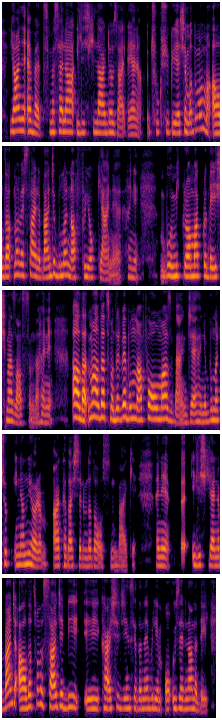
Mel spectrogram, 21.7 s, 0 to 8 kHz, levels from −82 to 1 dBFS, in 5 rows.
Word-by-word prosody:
Yani, 245 +1 +3
evet, 220 -6 -1
mesela, 225 0 +1
ilişkilerde 210 0 -2
özellikle, 200 -5 -5
yani, 175 -1 -4 0.3
çok 215 0 -10
şükür 215 -2 -8
yaşamadım 215 +5 -2
ama 290 -1 -2
aldatma 215 +5 +1
vs. 235 +3 -3 0.3
bence 220 +5 +1
bunların 235 +1 -1
affı 190 +2 -2
yok, 195 -1 -4
yani. 155 - -6
Hani, 190 -3 -8 0.4
bu 225 0 0
mikro, 220 0 +3
makro 220 0 +1
değişmez. 205 -1 -1
Aslında 165 +3 -6
hani 165 -2 -7 0.4
aldatma, 275 +1 +8
aldatmadır. 260 -4 +4
Ve 275 -1 +5
bunun 255 0 0
affı 225 +3 +3
olmaz, 240 -4 +4
bence, 180 +2 -2
hani, 185 0 -5
buna 220 0 0
çok 235 -1 -7
inanıyorum, 210 -1 -1
arkadaşlarımda 185 -1 -3
da 175 - -3
olsun 95 +2 -8
belki, - - -11 0.4
hani, 185 0 -1 0.4
eee, 305 - -1
ilişkilerini 195 -2 -2
Bence, 285 +6 +4
aldatma 245 +8 +3
da 300 - +2
sadece 250 -3 +3
bir, 240 0 -3
iii, 205 0 0
karşı 215 +1 0
cins, 215 +1 -4
ya 205 - -5
da 205 - 0
ne 210 +1 -2
bileyim, 205 -3 -3
o 195 +1 -2
üzerinden 210 -1 0
de 180 - -5
değil, 415 -1 -7
215 Hz, 160 wpm, -23 LUFS, 195-235 Hz, 0.4 s, aldatma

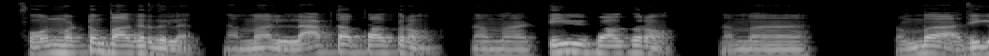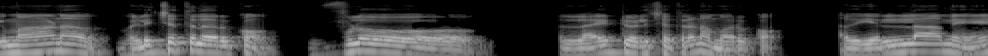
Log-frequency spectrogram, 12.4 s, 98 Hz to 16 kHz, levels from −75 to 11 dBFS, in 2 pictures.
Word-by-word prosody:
Phone 125 +4 0
மட்டும் 145 +5 0
பாக்குறதில்ல. 125 -8 +2 0.3
நம்ம 95 +4 -2 0.2
laptop 135 +6 0
பாக்குறோம், 135 - -1 0.3
நம்ம 95 0 -5 0.3
டிவி 155 +2 +3
பாக்குறோம், 130 +1 0 0.4
நம்ம 95 +2 -6 0.9
ரொம்ப 110 +8 0 0.2
அதிகமான 135 - +1 0.4
வெளிச்சத்துல 145 +7 +3
இருக்கோம். 125 - -1 0.3
இவ்ளோ 145 +9 +1 1.3
லைட் 135 +6 +1
வெளிச்சத்துல 130 +2 -1
நம்ம 100 -3 0
இருக்கோம். - - -5 0.4
அது 105 -1 +2
எல்லாமே 150 -1 +2
130 Hz, 100 wpm, -22 LUFS, 110-140 Hz, 1.3 s, டிவி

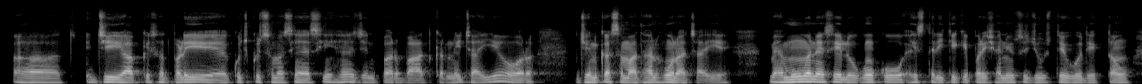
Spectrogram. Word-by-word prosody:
अ, - - -3
ज 95 0 -3
जी 115 -2 +5
आपके 105 +2 +1
साथ 110 +1 -3
बड़ी 105 -2 +3
कुछ-कुछ 110 0 -3
समस्याँ 100 +1 -1
ऐसी 105 +3 -1
हैं 115 +2 -2
जिन 100 -2 -5
पर 105 -1 -1
बात 85 -1 -1
करनी 100 +4 -4
चाहिए 105 +5 -2
और 105 -7 0 0.5
जिनका 110 0 +2
समाधान 105 +1 +1
होना 105 -4 +4
चाहिए। 85 +3 -5 0.4
मैं 105 - +1
अमूमन 125 +3 +6
ऐसे 115 0 +4
लोगों 105 +1 +2
को 105 +1 +1
इस 110 +2 -3
तरीके 105 0 -2
की 110 +3 -3
परेशानियों 100 0 -1
से 105 0 -5
जूझते 100 +1 -4
हुए 95 -1 -1
देखता 95 0 -4
हूँ। 95 0 -1
105 Hz, 180 wpm, -26 LUFS, 100-110 Hz, 0.5 s, अमूमन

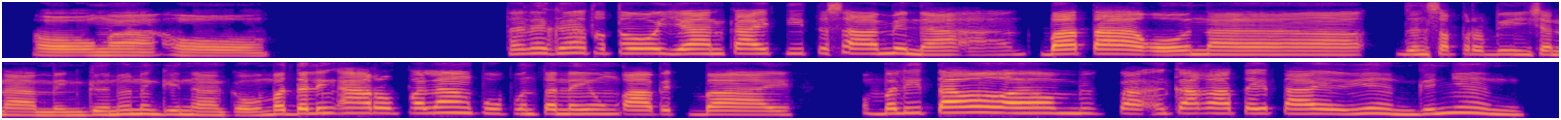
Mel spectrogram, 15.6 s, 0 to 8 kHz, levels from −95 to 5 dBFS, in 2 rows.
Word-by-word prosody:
Oo 165 -2 -1
nga, 165 0 -1 0.2
oo. 150 -3 -5 1.2
Talaga 270 +3 -2
totoo 260 0 +1
yan 250 0 +2
kahit 250 +1 0
dito 260 0 -8
sa'min 255 -2 +1
na 200 -2 -5 0.2
bata 240 +1 +5
o 195 0 +1
na 210 -1 -2 0.8
dun 210 -1 -5
sa 215 0 -3
probinsya 205 -1 -5
namin 170 -2 -3
ganon 200 +3 -1
ang 230 - -1
ginagawa. 180 -4 -4
Madaling 255 +6 +2
araw 275 -1 +3
pa 275 +1 -1
lang 295 0 +4
pupunta 245 -2 -3
na 235 0 -1
yung 235 0 -4
kapitbahay 205 -3 0 0.3
ang 245 - -14
balita 280 +4 +4
ko, 310 +1 +7 0.4
um, 270 -1 -4 0.2
ka 250 -2 -1
nagkakatay 265 0 +1
tayo 250 -1 +1
yun 235 -3 -2
ganyan 240 -5 -3
235 Hz, 145 wpm, -22 LUFS, 200-260 Hz, 1.2 s, ko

